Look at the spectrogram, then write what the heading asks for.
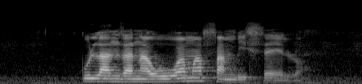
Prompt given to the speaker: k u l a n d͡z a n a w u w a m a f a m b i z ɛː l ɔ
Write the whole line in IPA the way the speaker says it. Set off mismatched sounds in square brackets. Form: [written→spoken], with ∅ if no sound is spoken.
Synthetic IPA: k u l a n d͡z a n a w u w a m a f a m b i [z→s] ɛː l ɔ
